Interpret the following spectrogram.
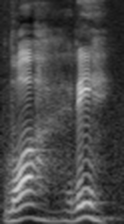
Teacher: ज़हरी, वाह है, इसको मोटा अदा करेंगे, ठीक है। और इसी तरह हा के नीचे जो खड़ी ज़ेर है वो साइलेंट हो जाएगी क्योंकि आयत मुकम्मल हो रही है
